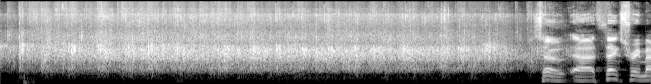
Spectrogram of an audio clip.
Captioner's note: applause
